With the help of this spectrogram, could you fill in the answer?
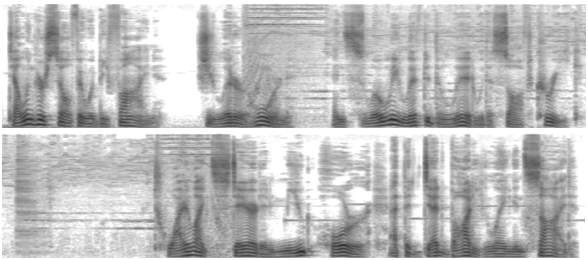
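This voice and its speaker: A man giving a dramatic scripted narration of a dark fantasy story. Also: deep voice, breathy edge. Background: background music.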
